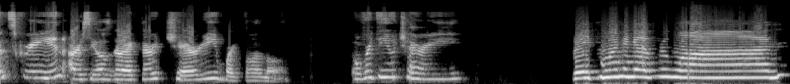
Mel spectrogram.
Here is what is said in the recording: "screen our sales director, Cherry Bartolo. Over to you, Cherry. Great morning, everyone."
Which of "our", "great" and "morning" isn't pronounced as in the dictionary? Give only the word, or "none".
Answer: none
